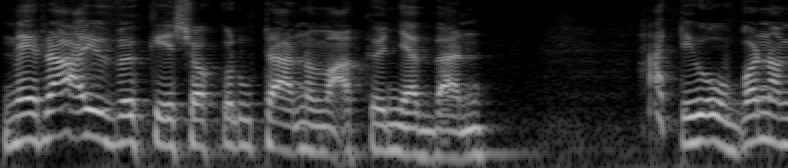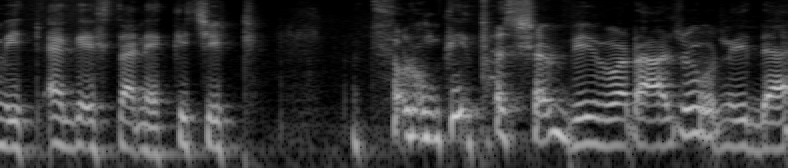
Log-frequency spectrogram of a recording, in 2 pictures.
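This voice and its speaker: A woman speaks at a very slow pace with fairly low pitch. Her loudness stays very even, and her pitch variation is ordinary. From Hungary, rural Veszprém county village; Hungary. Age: 70s. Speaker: local author; guest. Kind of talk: studio interview. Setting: TV studio. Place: studio.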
